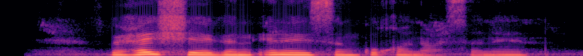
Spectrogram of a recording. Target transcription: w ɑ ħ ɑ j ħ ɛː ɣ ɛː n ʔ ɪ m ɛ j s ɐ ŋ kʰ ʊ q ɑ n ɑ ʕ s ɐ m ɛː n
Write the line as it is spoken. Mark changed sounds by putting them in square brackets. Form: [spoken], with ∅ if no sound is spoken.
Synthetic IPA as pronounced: w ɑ ħ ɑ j [ʃ] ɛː ɣ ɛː n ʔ ɪ [n] ɛ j s ɐ ŋ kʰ ʊ q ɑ n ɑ ʕ s ɐ [n] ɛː n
